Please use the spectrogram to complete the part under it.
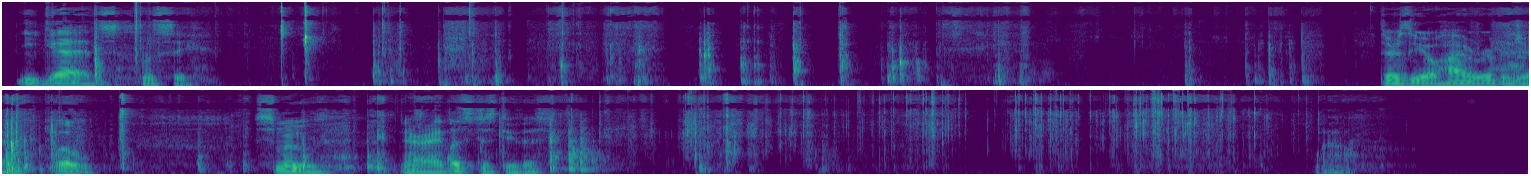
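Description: Cardboard packaging scrapes and rustles as it is handled.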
